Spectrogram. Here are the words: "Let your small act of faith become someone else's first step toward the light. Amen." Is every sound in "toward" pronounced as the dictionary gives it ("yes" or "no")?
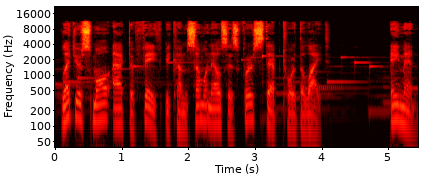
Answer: yes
